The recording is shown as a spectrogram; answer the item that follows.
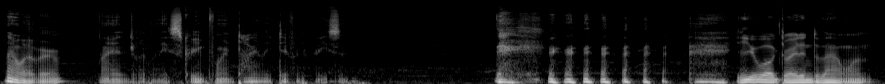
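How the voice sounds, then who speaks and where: Smug, flirtatious demon prince played by a male actor, very dark husky voice, close dry sound, for ASMR roleplay. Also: very animated, no room sound, soft background music, heavily acted. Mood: wicked, seductive. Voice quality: low, gravelly, husky. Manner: teasing, smug, drawn-out flirtatious delivery. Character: smooth-talking seductive male demon prince, playful, teasing, bored. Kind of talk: audio roleplay, ASMR-style voice acting.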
